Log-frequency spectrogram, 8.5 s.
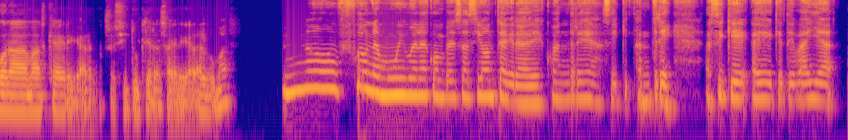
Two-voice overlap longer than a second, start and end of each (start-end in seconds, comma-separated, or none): none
